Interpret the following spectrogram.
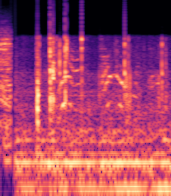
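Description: High-pitched, voice-like calls that rise and fall, with several sharp clicks in the first second and a half, over a steady low hum.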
